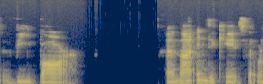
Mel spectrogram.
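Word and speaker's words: v̄: little bar on top so this term is pronounced V bar and that indicates that we're not talking about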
